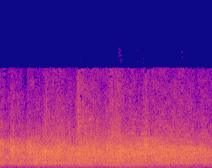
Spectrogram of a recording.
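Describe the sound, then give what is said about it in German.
Sustained applause from governing parties in a parliament chamber after a vote passes an independence referendum law, a dense, even wash of many hands clapping at steady loudness with no voices above it. “Minutenlanger Applaus der Regierungsparteien, die schließlich noch die katalanische Hymne anstimmten.”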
